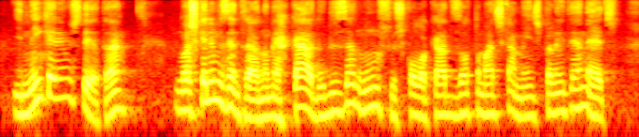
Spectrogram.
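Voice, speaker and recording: Using a dark, mellow tone and lively intonation, a man speaks somewhat breathily at a medium pitch and a moderate pace. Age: 60s. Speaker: journalist, interview show host. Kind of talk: channel promo appeal to viewers; casual interview talk.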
